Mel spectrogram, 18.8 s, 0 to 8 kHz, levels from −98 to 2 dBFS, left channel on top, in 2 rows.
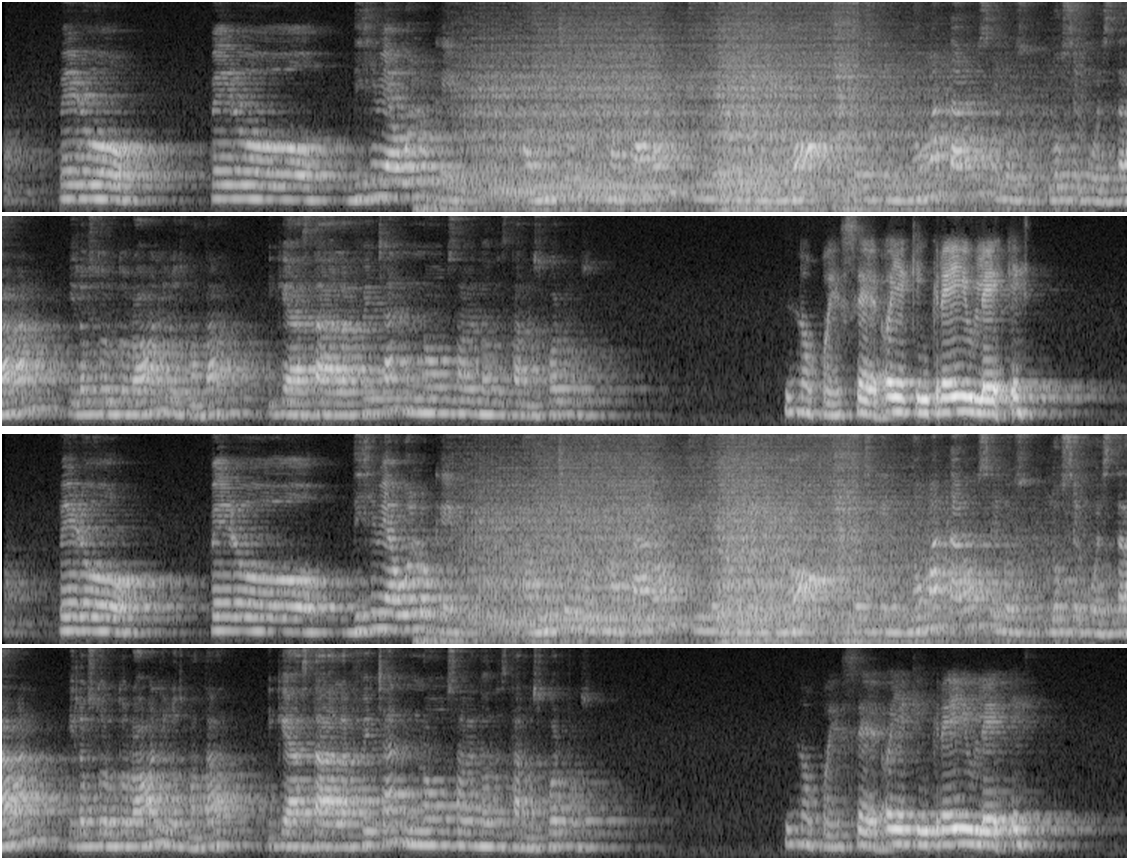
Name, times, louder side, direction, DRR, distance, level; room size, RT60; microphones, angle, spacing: voice 1, 0.5-1.1 1.7-3.9 4.3-11.3 11.6-14.2, equal, 65° right, 1.4 m, -26 dB
sound 1, 3.4-9.0, equal, 5° right, 0.8 m, -29 dB
voice 2, 16.0-18.0, left 4 dB, 80° left, 0.4 m, -17 dB
9.0 x 5.3 x 5.3 m
head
